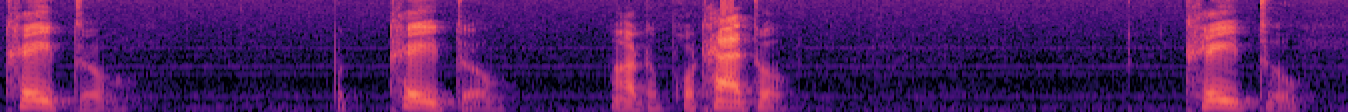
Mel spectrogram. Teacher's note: The second syllable gains stress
